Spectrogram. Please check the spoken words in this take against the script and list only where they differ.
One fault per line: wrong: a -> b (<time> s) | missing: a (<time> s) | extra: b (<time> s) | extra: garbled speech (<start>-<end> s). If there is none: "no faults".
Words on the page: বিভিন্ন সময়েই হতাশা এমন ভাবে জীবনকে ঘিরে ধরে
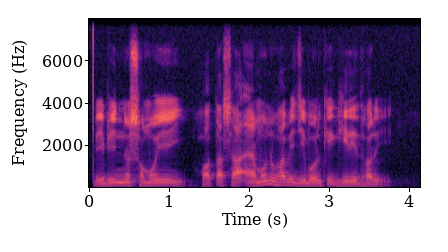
no faults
